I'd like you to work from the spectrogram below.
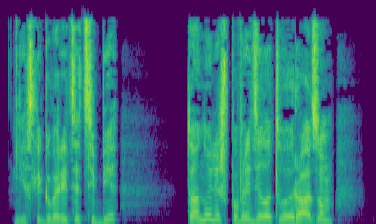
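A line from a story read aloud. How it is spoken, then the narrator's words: Grumbling. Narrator (Russian): проворчал Конни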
